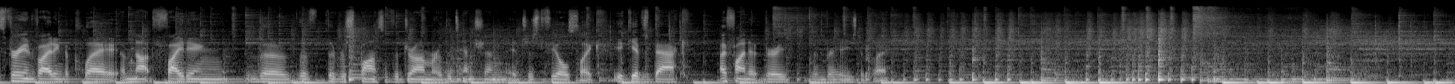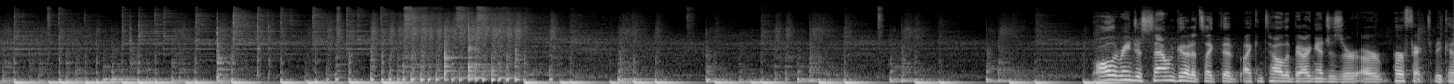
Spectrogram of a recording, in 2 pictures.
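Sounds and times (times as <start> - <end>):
drums played with sticks: 0.0 - 29.0
ride and hi-hat cymbals: 0.0 - 29.0.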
